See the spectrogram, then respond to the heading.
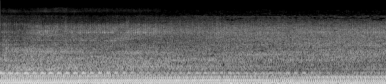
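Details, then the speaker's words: Honda EG9 with LSVTEC turbo swap on stock P06 ECU, first start: steady, even idle around 1100 rpm with a smooth, low exhaust note, no knocks or misses, no check engine light. Normal idle. "it sounds good [Music] we are idling pretty good there's no check engine lights it's about eleven hundred"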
